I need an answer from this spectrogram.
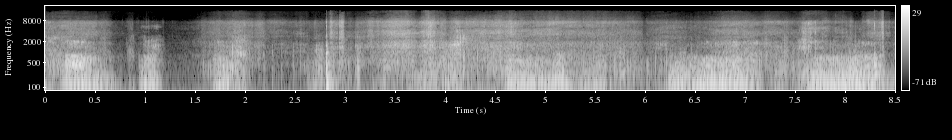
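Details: A grumpy pet puppy growling during rough play with littermates: repeated low, rough growls lasting one to two seconds, separated by short pauses, with scuffling and thumps between them.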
